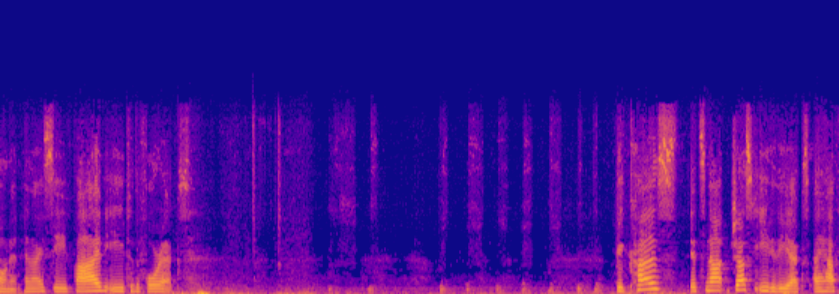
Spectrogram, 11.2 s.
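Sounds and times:
speech: 0.0s - 2.8s, 8.2s - 11.1s
pen scratching on paper writing a math expression: 3.7s - 5.2s, 5.8s - 8.7s.

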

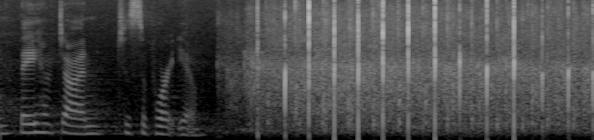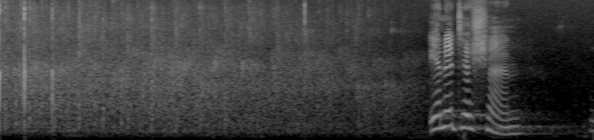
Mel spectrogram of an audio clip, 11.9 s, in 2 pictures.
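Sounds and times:
speech: 0.2s - 2.4s, 10.2s - 11.8s
large audience applauding at graduation ceremony: 2.2s - 10.2s.

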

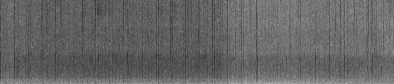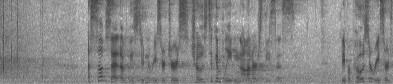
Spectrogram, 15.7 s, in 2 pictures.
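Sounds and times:
applause: 0.0s - 9.0s
speech: 10.1s - 13.8s, 14.7s - 15.7s.

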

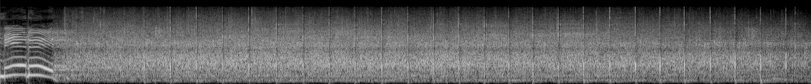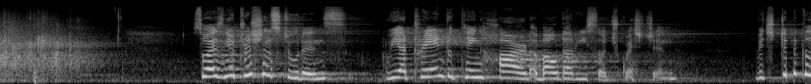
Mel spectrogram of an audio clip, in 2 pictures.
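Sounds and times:
audience applause: 0.5s - 9.2s
speech: 10.3s - 15.0s, 15.7s - 16.2s.

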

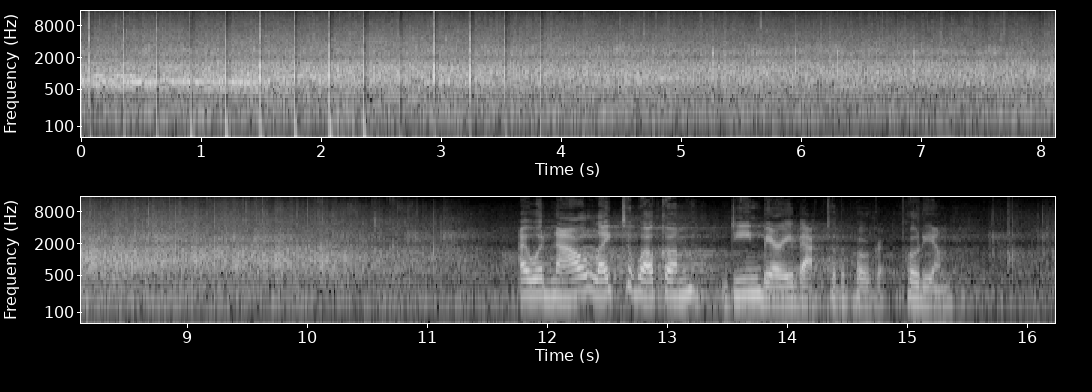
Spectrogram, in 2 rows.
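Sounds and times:
audience applause for doctoral degree candidates: 0.0s - 11.4s
speech: 11.8s - 15.5s.

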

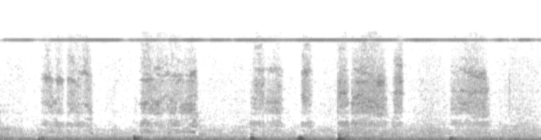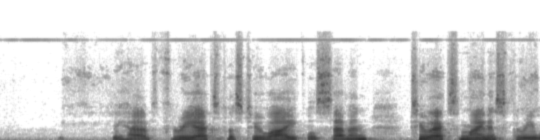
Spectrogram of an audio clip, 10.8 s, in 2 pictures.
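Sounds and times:
pen scratching while writing an augmented matrix: 0.4s - 4.9s, 6.0s - 6.6s
speech: 6.6s - 10.8s.

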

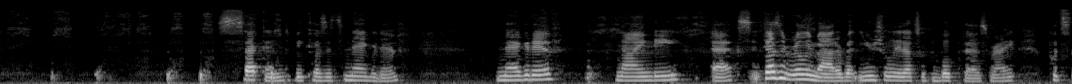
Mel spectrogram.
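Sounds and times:
writing strokes on a board during a math lesson: 0.0s - 2.9s, 5.8s - 8.1s
speech: 2.4s - 4.2s, 5.0s - 10.7s.

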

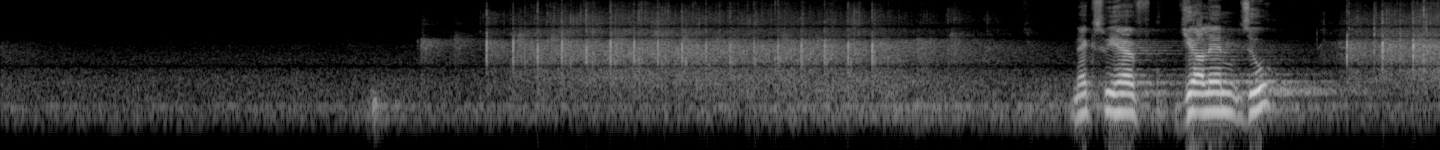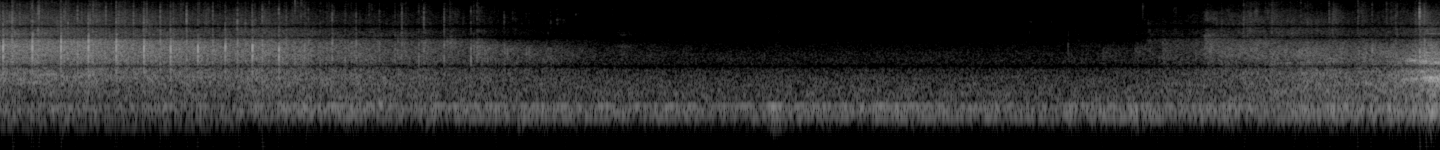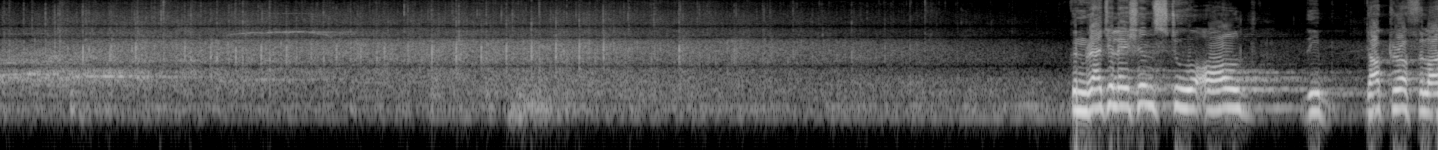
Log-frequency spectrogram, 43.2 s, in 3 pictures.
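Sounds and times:
audience applause at graduation ceremony: 4.2s - 10.0s, 13.3s - 20.2s, 25.8s - 39.3s
speech: 10.8s - 12.8s, 39.6s - 43.1s.

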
